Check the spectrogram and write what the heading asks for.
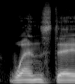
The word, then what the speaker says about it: Wednesday: So we're we're omitting a complete syllable and several letters.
